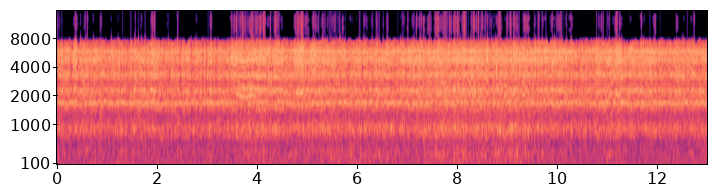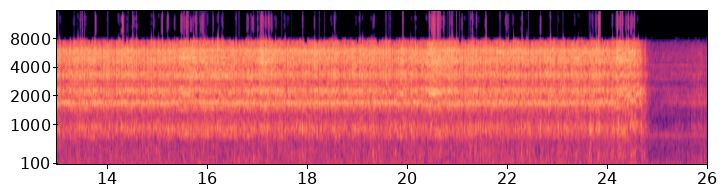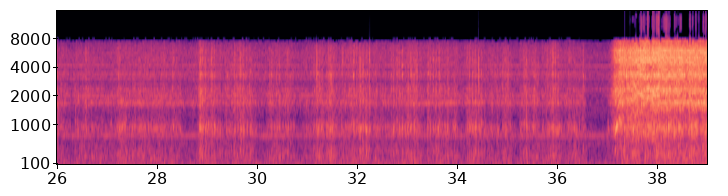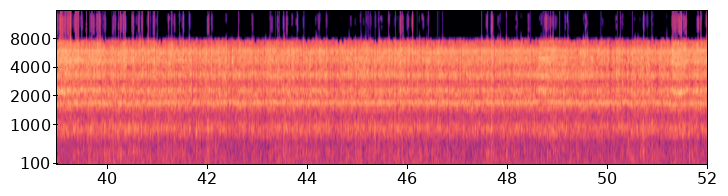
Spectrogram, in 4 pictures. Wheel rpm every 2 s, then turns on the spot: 200, 200, 200, 200, 200, 200, 200, 200, 200, 200, 200, 200, 60, 20, 20, 20, 20, 20, 80, 200, 200, 200, 200, 190, 200, 200.
24-36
